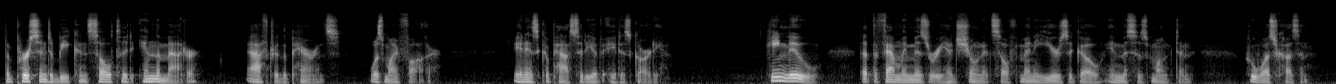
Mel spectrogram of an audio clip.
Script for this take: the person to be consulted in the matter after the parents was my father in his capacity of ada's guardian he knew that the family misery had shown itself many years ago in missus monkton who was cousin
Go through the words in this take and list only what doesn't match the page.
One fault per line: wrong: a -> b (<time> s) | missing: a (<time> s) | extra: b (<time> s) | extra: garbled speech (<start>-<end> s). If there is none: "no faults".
no faults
